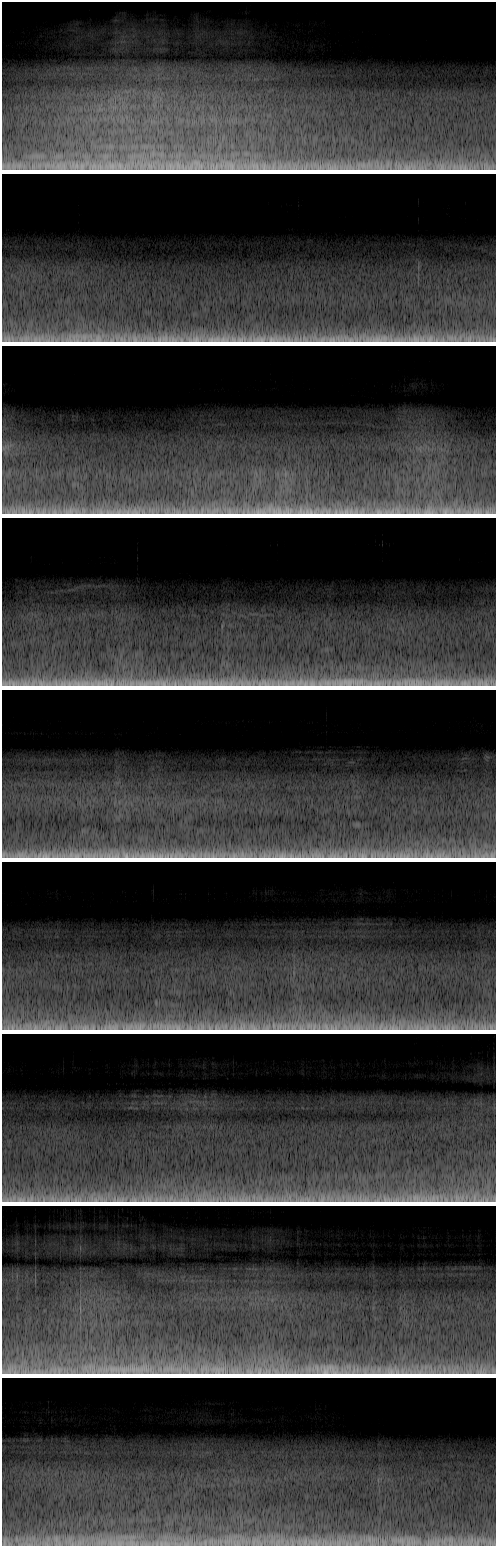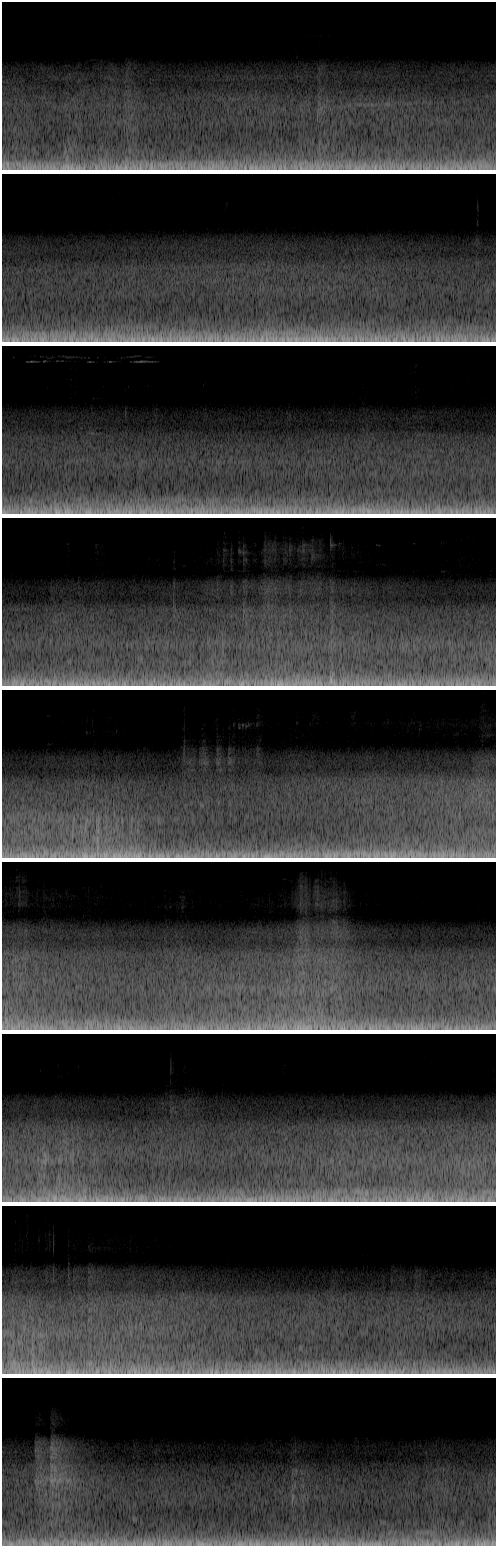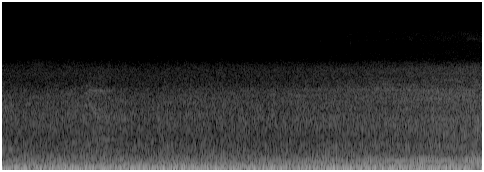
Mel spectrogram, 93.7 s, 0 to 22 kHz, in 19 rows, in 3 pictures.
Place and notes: Tiehua Rd., Taitung City - Traffic Sound
Traffic Sound, in the Abandoned train station, Binaural recordings, Zoom H4n+ Soundman OKM II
